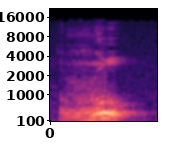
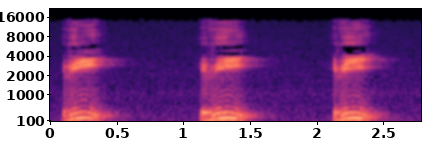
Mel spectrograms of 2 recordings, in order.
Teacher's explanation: With the dhamma and fatha, ra is heavy. With the kasra, ra is light.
